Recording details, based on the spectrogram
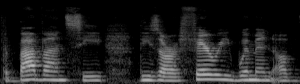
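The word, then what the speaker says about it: Baobhan Sith: This is the truth, because in this Fool card we see the Bavan Sea is how it's pronounced. The Bavan Sea.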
